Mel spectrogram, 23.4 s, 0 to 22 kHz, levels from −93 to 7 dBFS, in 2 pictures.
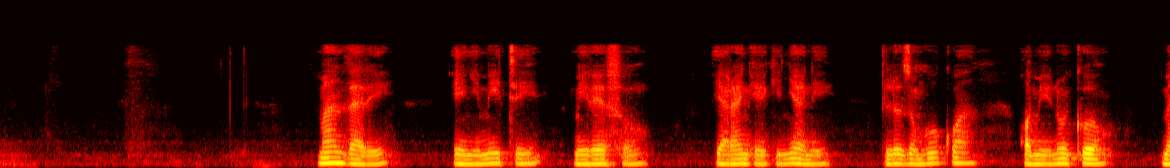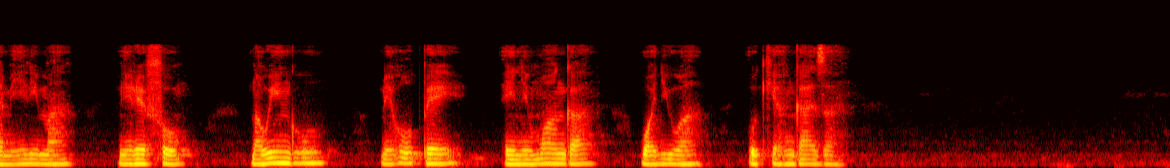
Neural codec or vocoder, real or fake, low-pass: codec, 24 kHz, 0.9 kbps, WavTokenizer, medium speech release version 1; fake; 7.2 kHz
